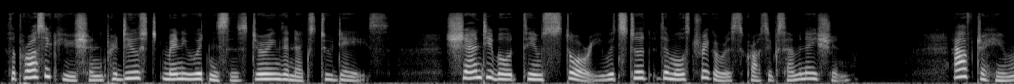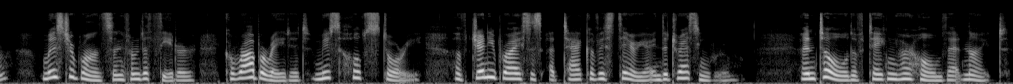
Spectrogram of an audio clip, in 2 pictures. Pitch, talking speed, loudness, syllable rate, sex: 235 Hz, 145 wpm, -19 LUFS, 4.9 syllables/s, female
